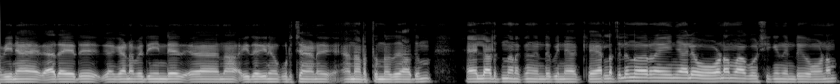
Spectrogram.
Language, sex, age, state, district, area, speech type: Malayalam, male, 60+, Kerala, Wayanad, rural, spontaneous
